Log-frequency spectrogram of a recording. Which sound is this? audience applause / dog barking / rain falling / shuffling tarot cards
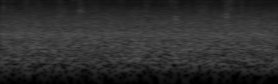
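rain falling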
